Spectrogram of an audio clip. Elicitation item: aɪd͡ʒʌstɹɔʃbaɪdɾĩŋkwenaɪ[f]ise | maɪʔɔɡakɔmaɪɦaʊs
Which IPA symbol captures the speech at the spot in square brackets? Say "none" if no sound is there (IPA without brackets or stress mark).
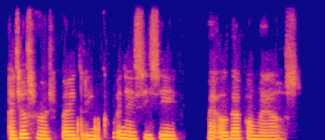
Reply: s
